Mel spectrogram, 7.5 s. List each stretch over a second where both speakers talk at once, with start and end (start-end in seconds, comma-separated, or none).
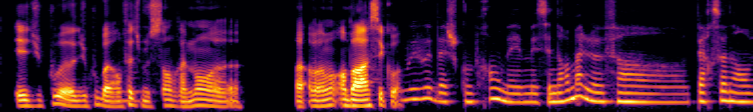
none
